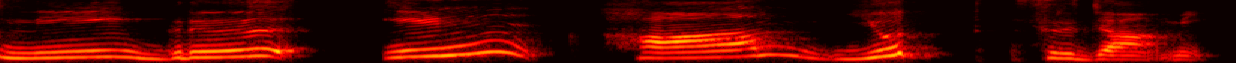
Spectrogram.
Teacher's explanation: This exception is only when in the udaram, which is the stomach of hakaram, there is a nasal consonant, na anunasika aksharam. You say the anunasika aksharam, the nasal consonant first, and then you say the hakaram, ha. So it becomes nigr in ham yut srijami.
